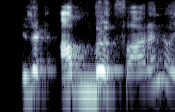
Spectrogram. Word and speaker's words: abfahren: जैसे थोड़ी देर पहले क्या था, abfahren. Is it abfahren or या abfahren? Think. Abfahren. Abfahren. या P सुनाई देता है ना? So that B is pronounced as P, abfahren.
